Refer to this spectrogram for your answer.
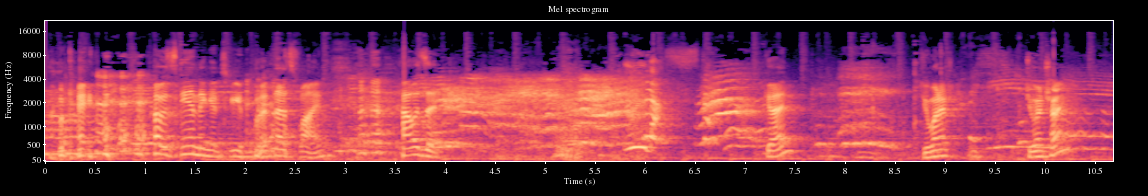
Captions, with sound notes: - Okay. I was handing it to you, (laughs) but that's fine. (Mom laughing) How is it? - Good. - Good? Do you want to try it?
